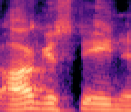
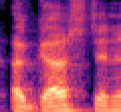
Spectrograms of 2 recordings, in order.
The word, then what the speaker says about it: Augustine: So what you're saying is the truth here, and that is that Augustine, and I think Augustine is the correct pronunciation, but Augustine is also acceptable.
